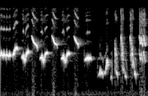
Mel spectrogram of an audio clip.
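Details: White-rumped shama singing a lure song: a run of loud, clear whistled notes, each slurred up or down, about two per second, ending in a burst of harsher, buzzy, rising notes.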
